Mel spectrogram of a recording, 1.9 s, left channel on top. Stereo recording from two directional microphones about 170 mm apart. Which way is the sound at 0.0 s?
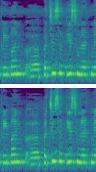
40° left (ahead or behind).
